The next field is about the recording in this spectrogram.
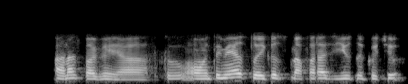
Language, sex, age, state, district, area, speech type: Kashmiri, male, 30-45, Jammu and Kashmir, Pulwama, urban, conversation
